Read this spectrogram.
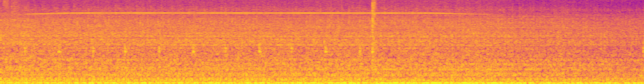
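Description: A diesel truck engine drones, heard from inside the cab, while cruising on a motorway.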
